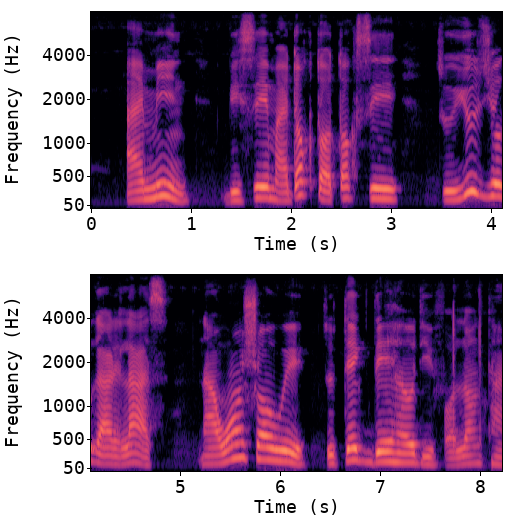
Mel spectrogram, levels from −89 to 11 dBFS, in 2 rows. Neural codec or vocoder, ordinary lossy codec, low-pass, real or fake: none; none; none; real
